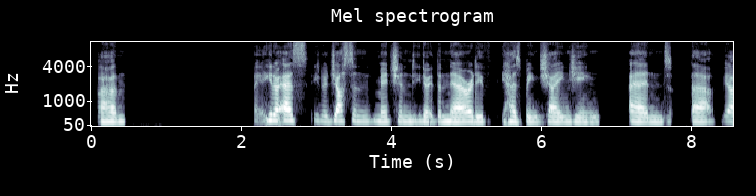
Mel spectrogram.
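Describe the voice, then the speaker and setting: A woman guest in an interview gives measured answers, filling her pauses with "you know." Her pitch stays flat and even, and the sound is dry and close. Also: no room sound. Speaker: investor guest. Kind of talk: interview conversation.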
